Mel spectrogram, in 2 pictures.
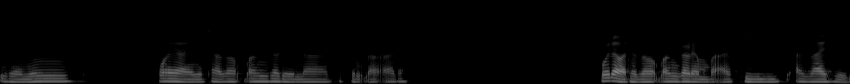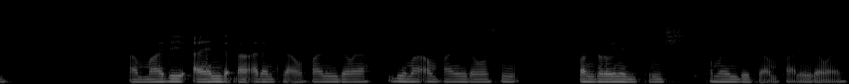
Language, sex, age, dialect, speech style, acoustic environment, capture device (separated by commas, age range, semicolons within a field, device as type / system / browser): Hausa, male, 25-34, Nigeria - Katsina, happy, nature, mobile / macOS / Safari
